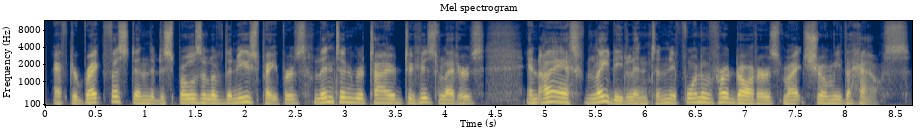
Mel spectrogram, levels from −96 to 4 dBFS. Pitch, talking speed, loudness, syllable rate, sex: 150 Hz, 195 wpm, -18 LUFS, 5.5 syllables/s, male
